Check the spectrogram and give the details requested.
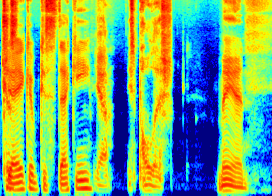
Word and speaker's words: Kostecki: Jacob Kostecki.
